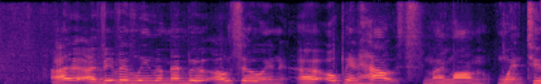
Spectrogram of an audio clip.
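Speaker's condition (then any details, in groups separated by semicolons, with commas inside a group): Cerebral palsy; since birth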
